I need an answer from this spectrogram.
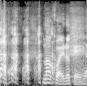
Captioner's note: laughs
